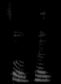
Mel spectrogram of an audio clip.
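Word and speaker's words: Füllkrug: Didn't we look better when Fulcrum, that's how it's pronounced.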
